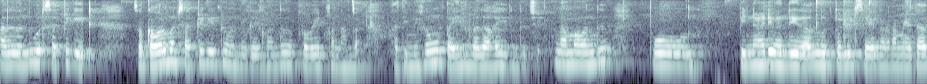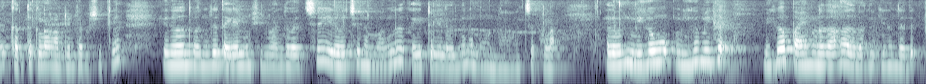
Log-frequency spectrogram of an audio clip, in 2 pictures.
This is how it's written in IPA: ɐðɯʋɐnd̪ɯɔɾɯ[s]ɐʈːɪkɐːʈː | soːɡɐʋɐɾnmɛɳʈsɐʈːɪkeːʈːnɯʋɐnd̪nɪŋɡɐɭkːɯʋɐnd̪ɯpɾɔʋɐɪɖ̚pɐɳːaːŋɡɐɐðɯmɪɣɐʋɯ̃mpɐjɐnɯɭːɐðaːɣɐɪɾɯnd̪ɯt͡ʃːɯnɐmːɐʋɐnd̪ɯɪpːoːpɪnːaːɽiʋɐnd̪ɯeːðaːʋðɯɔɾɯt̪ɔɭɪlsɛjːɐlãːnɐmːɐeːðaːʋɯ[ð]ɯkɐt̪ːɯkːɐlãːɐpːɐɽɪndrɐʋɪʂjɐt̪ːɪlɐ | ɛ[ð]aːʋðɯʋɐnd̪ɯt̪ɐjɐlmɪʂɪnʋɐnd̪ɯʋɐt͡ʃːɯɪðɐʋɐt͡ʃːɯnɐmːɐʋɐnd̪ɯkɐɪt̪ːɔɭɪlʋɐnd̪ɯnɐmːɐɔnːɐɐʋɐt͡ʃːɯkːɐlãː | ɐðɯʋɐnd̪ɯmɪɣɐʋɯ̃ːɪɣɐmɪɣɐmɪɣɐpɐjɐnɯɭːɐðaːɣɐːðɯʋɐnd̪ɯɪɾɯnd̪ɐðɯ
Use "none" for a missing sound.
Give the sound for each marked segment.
s, ð, ð

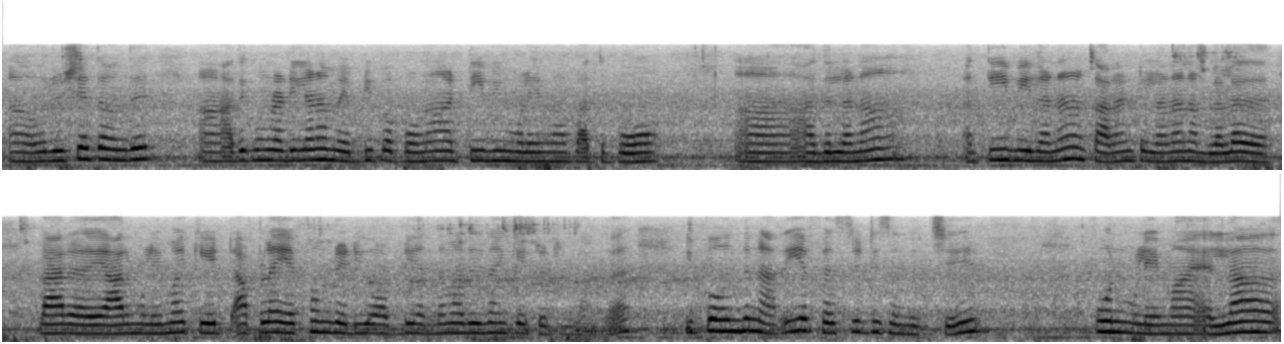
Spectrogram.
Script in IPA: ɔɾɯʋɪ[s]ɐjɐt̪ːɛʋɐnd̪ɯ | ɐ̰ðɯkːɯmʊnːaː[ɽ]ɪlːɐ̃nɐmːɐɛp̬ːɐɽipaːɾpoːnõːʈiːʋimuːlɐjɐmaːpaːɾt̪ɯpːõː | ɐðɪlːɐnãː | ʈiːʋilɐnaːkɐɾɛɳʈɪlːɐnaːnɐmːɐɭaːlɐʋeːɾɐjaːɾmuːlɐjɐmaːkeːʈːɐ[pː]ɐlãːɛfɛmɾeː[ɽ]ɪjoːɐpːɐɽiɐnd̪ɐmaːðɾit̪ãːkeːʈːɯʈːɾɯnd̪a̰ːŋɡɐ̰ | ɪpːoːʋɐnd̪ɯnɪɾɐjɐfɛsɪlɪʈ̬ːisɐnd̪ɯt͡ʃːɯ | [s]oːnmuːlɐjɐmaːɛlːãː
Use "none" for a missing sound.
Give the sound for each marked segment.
ʂ, ɽ, pː, ɽ, f

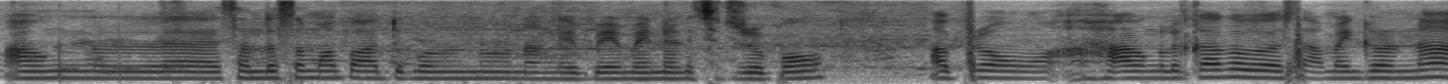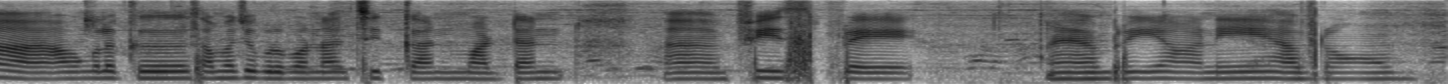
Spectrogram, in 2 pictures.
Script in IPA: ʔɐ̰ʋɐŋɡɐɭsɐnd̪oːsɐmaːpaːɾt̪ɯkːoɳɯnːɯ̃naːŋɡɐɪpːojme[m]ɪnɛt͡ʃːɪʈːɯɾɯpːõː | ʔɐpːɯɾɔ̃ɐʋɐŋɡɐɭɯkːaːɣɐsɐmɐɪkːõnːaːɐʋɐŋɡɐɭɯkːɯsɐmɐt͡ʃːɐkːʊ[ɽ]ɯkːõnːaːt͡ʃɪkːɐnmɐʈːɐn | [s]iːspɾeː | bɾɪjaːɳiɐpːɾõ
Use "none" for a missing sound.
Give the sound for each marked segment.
n, ɽ, f

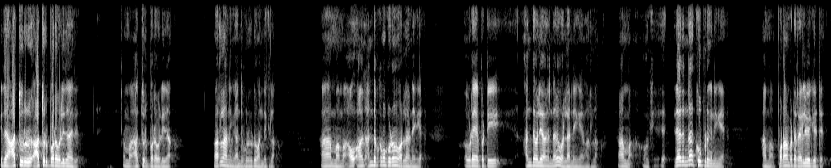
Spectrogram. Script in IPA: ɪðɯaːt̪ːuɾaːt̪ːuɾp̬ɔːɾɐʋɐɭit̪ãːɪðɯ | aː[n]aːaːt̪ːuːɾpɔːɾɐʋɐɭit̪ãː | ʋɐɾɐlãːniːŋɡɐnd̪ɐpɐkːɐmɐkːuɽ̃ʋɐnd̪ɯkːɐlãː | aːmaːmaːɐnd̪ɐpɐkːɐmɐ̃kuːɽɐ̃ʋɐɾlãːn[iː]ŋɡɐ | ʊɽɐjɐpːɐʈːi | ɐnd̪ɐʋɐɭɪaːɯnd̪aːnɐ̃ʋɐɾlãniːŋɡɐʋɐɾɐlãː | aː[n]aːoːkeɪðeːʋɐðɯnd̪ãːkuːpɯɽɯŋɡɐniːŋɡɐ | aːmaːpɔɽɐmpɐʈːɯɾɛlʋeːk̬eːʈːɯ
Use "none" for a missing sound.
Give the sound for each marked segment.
m, iː, m

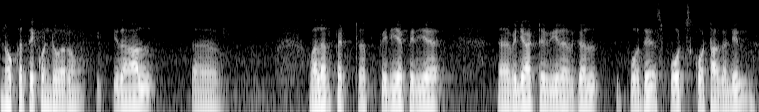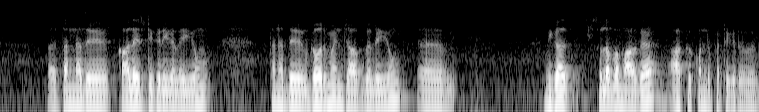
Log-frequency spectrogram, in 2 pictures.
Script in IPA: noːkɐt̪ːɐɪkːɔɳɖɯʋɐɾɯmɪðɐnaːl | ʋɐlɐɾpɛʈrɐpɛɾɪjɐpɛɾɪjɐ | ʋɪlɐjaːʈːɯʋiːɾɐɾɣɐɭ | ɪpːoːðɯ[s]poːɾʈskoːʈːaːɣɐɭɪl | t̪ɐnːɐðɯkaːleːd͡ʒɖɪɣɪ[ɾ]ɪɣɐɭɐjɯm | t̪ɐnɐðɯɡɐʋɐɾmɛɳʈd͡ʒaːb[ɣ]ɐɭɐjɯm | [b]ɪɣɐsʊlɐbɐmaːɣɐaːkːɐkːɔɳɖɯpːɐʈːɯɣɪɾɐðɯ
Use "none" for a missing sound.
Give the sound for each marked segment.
s, ɾ, ɣ, m

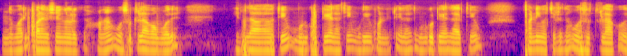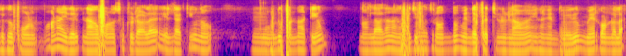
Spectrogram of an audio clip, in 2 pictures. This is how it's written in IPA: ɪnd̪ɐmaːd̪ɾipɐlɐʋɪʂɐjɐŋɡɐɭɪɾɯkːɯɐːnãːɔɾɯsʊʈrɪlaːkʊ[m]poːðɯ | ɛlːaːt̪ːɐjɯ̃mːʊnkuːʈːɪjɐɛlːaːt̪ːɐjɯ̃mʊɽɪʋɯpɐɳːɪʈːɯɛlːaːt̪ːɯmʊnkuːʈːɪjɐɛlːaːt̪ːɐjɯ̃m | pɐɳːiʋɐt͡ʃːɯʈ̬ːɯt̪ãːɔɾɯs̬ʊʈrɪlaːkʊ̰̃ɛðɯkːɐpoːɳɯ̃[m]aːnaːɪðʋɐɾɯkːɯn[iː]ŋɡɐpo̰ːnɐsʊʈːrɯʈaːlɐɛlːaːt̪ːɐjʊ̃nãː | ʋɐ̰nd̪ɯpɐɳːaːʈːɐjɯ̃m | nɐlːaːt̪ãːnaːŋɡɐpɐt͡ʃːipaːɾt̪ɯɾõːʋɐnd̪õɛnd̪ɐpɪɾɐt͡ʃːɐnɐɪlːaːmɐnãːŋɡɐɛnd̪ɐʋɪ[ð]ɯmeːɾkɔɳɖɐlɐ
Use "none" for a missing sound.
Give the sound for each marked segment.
m, m, aː, ð

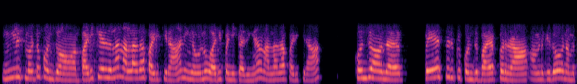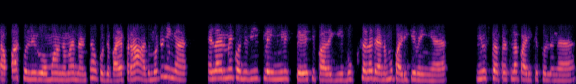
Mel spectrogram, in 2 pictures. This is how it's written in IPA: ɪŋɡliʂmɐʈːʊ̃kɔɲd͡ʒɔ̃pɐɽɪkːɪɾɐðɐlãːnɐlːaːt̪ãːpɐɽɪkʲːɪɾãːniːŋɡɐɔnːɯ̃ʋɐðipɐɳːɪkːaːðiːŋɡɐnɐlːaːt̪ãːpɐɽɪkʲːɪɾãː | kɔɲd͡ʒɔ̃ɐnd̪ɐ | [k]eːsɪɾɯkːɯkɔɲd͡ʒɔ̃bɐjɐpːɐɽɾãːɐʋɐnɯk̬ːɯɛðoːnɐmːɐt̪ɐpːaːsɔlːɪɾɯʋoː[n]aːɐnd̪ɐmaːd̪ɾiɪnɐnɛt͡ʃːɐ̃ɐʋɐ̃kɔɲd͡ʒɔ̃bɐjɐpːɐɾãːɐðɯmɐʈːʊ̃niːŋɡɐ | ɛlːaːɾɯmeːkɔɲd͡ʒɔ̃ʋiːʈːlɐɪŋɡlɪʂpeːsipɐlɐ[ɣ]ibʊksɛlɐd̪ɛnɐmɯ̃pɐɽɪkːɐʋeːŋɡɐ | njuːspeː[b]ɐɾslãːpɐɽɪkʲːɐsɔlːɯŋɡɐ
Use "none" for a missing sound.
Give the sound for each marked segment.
p, m, ɣ, p

